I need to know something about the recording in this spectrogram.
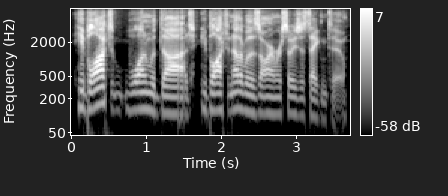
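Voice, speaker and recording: A man's voice: mid-range voice, fairly even intonation, brisk, no room sound, muffled recording. A man acting as game master in a tabletop roleplaying game, thinking aloud through rules and dice math.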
